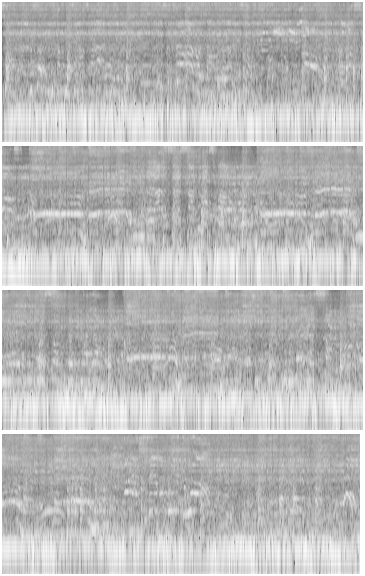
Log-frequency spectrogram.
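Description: Live rock band playing loud: electric guitars and a drum kit, with a singer's voice over them.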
